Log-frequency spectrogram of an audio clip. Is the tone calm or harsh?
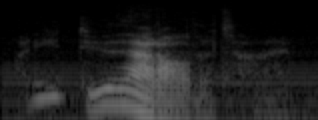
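calm. It is said in a calm, gentle tone. The speaker is curious and caring. The speaker calls it right. "It feels very different than if I come to them and I say"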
